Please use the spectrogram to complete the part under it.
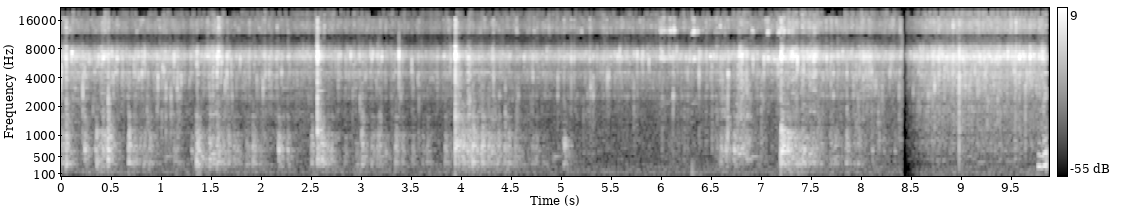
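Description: Banana flower sautés in oil for a village-style Tamil curry, giving a continuous hissing sizzle with scattered stirring knocks and scrapes close by.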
